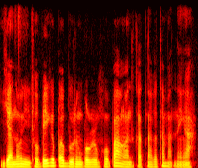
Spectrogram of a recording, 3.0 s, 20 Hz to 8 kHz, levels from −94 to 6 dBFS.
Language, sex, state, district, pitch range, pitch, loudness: Garo, male, Meghalaya, South Garo Hills, 105-120 Hz, 110 Hz, -20 LUFS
